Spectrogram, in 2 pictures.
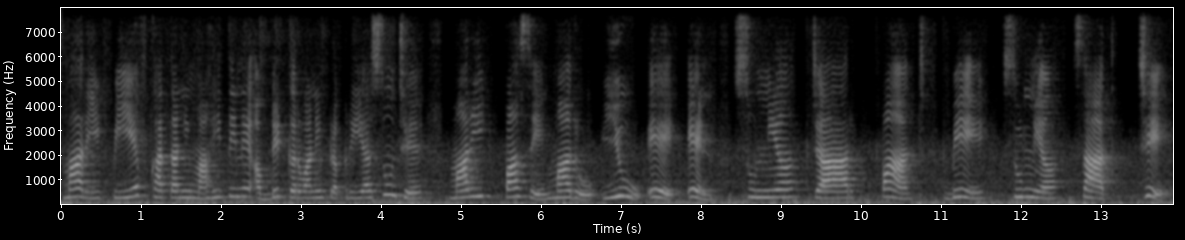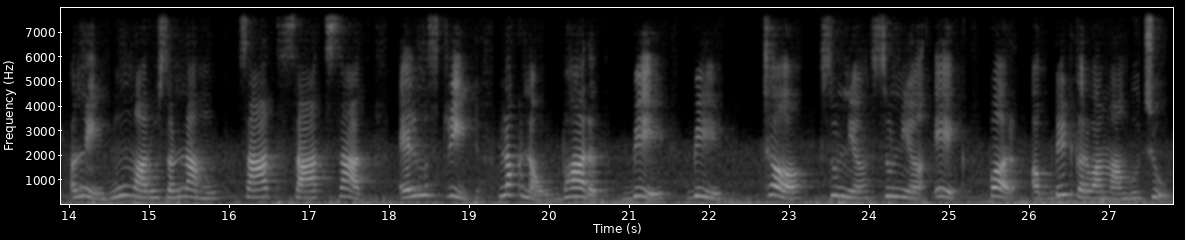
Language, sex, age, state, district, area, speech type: Gujarati, female, 18-30, Gujarat, Ahmedabad, urban, read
